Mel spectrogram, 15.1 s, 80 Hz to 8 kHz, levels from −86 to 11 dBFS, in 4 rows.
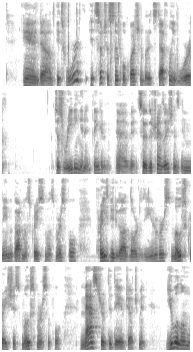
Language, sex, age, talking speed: English, male, 30-49, 210 wpm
